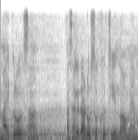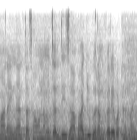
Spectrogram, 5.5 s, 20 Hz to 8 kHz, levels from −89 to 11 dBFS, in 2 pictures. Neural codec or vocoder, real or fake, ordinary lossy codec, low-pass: vocoder, 44.1 kHz, 128 mel bands every 256 samples, BigVGAN v2; fake; none; 7.2 kHz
